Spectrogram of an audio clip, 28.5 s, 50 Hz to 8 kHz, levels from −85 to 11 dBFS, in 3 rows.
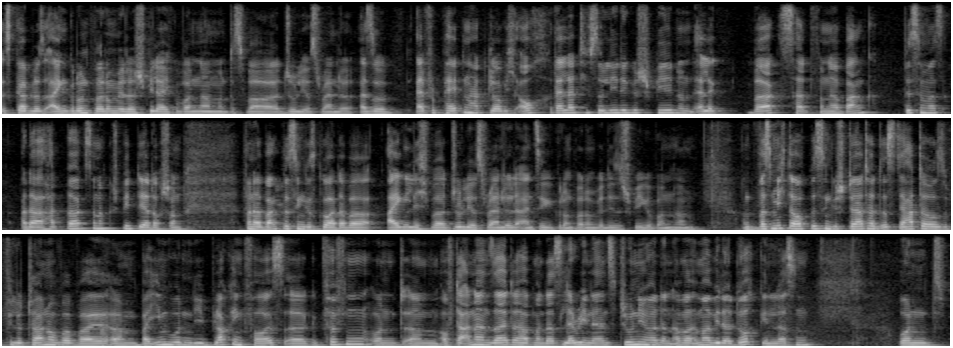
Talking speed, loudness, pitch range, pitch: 235 wpm, -24 LUFS, 140-165 Hz, 150 Hz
